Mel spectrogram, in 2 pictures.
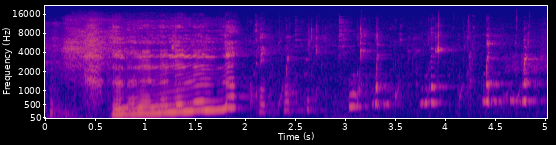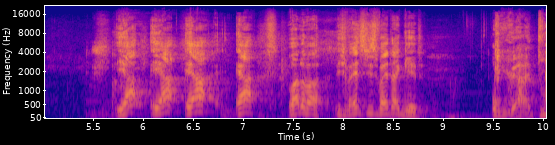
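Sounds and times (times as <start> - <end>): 
speech: 0.6 - 3.4, 5.5 - 8.9, 9.7 - 10.0
person gargling a simple children's tune: 0.6 - 5.0.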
